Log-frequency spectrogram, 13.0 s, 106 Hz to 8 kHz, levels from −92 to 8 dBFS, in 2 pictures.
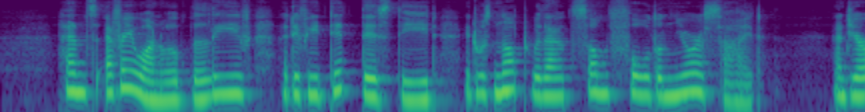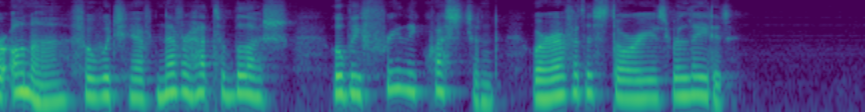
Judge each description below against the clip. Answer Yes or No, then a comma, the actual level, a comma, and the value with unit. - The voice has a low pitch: No, high, 205 Hz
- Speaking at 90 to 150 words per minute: No, average, 185 wpm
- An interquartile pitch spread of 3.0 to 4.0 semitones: Yes, average, 3.4 semitones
